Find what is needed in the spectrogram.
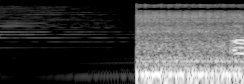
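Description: An acoustic guitar chord rings out and fades away, then about a second and a half in it cuts suddenly to a large engine idling, loud, low and steady.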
